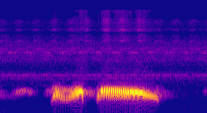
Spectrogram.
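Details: Spotted dove in 'sấm bầu' cooing style: a faint soft lead note, then a loud two-part phrase with a quavering first note and a long, gently falling second coo.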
